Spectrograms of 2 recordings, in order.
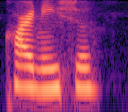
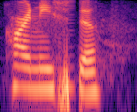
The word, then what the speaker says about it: Karnesha: Carnesha. – Thank you. Carnation? – Carnesha. – How do you spell that? C-A-R-N-A-T? – K-A-R-N-E-S-H-A. – K-A-R-N-E-H-A-N.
